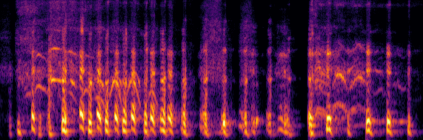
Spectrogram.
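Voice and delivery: long high real laugh at his own story. Real, not acted. After telling his mate the prank, long real laugh.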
